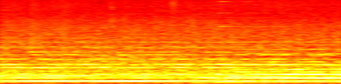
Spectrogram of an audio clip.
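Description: Rain falls steadily on a surface, a continuous, even hiss of many drops with no pauses and no voices.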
